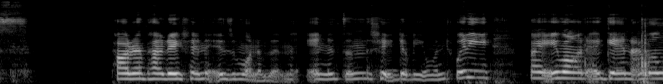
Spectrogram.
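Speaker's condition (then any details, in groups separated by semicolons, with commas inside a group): Cerebral palsy, spastic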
